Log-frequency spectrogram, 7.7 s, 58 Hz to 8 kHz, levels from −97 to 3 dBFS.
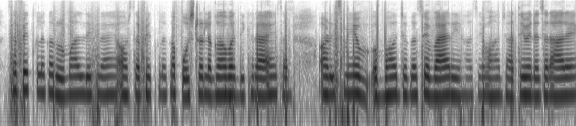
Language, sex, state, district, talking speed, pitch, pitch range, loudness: Hindi, female, Uttar Pradesh, Muzaffarnagar, 255 wpm, 195 Hz, 190-200 Hz, -19 LUFS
